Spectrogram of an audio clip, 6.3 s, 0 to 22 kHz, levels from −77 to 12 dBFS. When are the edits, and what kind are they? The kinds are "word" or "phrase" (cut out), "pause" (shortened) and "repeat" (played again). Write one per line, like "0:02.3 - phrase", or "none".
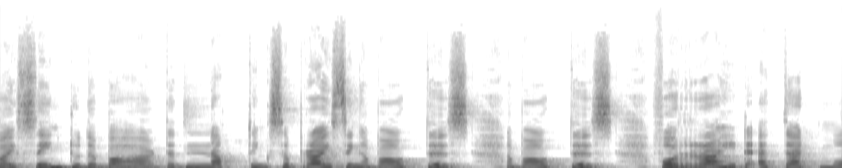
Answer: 0:01.4 - word
0:03.8 - repeat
